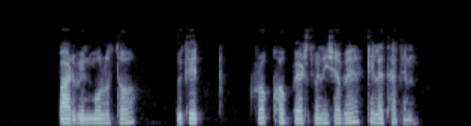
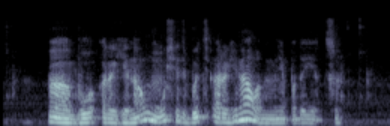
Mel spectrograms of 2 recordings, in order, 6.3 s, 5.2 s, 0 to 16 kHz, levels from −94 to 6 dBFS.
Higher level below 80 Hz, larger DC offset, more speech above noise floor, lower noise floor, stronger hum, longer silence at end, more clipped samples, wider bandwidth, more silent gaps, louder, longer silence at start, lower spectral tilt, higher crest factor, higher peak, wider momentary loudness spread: second, -62 dBFS vs -56 dBFS; neither; first, 65 dB vs 37 dB; first, -90 dBFS vs -61 dBFS; neither; about the same, 0.75 s vs 0.65 s; neither; about the same, 5.6 kHz vs 5.2 kHz; neither; about the same, -26 LUFS vs -25 LUFS; first, 0.8 s vs 0.65 s; second, -8.5 dB/octave vs -10 dB/octave; first, 24 dB vs 18 dB; first, -4 dBFS vs -8 dBFS; second, 13 LU vs 16 LU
